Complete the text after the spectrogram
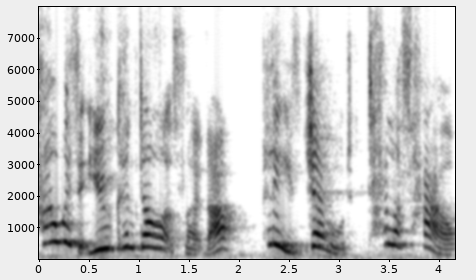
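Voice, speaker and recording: Someone uses a put-on character voice. The pace is fairly slow. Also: woman, extremely high pitch for a woman. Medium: read story.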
